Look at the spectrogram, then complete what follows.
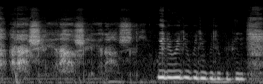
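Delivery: hushed whisper under the breath. Retelling how a friend on the phone answers, imitating someone whispering. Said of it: "pourquoi tu chuchotes ?".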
